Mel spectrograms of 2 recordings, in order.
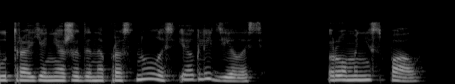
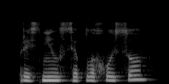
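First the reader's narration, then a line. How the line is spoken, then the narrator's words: Plain. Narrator (Russian): спросил он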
